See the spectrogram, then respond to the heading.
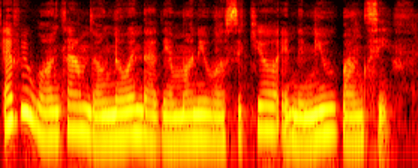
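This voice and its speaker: A woman hosting a children's story time, reading aloud in an animated, expressive way. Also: lowish voice, moderate pace.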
